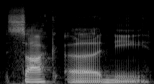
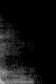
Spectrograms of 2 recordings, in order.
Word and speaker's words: Saucony: Saucony.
